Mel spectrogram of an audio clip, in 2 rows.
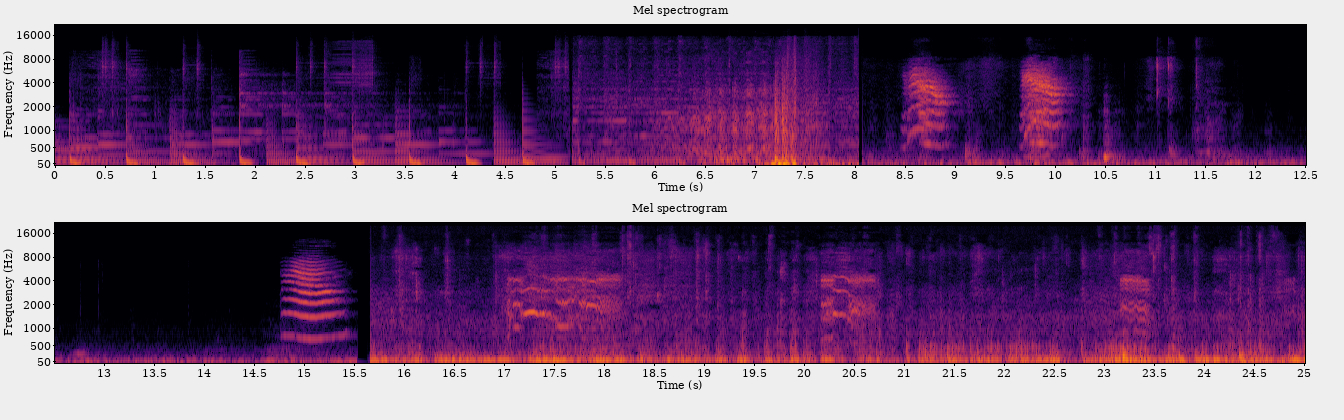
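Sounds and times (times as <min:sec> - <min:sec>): cat meowing: 0:08.5 - 0:09.1, 0:09.7 - 0:10.2, 0:14.8 - 0:25.0.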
